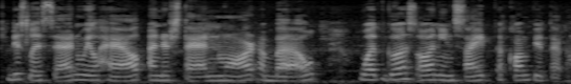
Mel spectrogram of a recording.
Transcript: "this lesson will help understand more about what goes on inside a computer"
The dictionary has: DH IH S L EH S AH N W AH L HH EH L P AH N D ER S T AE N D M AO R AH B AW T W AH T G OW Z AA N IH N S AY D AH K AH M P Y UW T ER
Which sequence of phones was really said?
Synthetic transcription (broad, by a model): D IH S L EH S AH N W AH L HH EH L P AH N D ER S T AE N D M AO R AH B AW T W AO T G OW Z AA N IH N S AY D AH K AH M P Y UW T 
